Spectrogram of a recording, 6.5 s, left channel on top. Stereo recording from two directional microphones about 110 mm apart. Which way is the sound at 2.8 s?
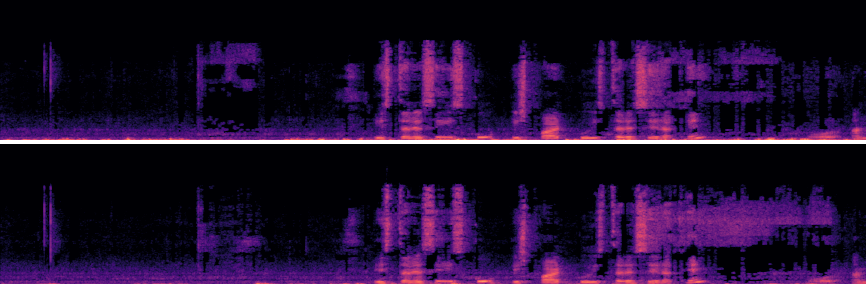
10° left (ahead or behind).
